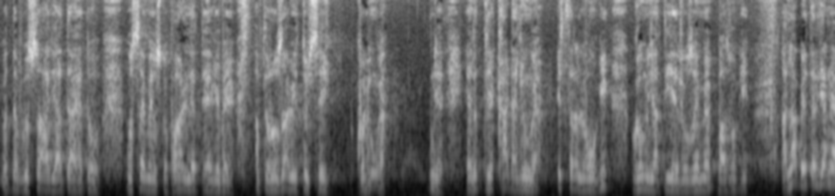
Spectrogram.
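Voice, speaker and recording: Gravelly-voiced older man answering questions. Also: high voice, bright, forceful tone. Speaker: religious scholar answering questions. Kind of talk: religious Q&A answer.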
